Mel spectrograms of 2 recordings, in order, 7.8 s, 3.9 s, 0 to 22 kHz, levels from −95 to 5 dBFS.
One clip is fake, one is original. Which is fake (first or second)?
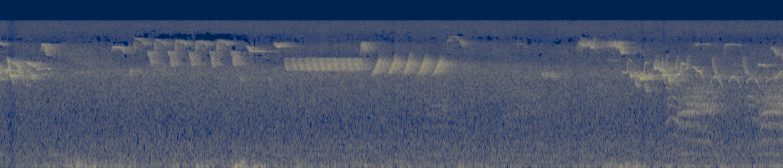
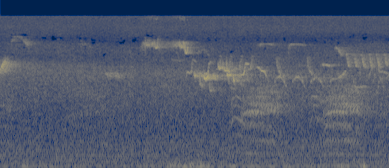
second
